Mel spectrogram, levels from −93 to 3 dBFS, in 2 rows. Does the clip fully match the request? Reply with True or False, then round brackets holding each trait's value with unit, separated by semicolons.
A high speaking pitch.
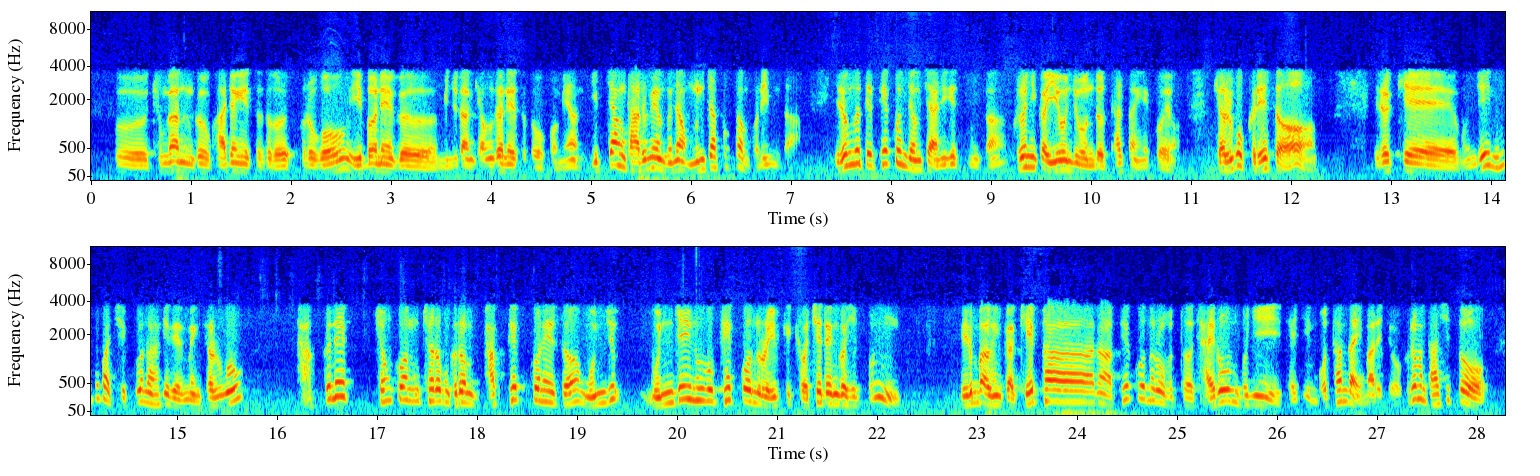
False (150 Hz)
